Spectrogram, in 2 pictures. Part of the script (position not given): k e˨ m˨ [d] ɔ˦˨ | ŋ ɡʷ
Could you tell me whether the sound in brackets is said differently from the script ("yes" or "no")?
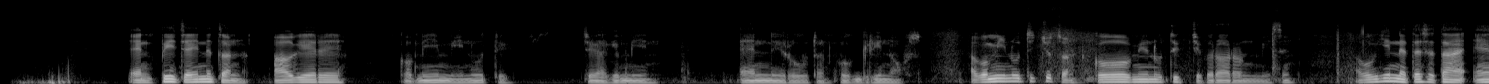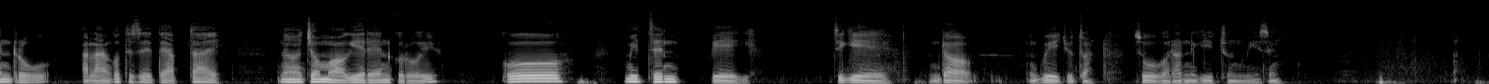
no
